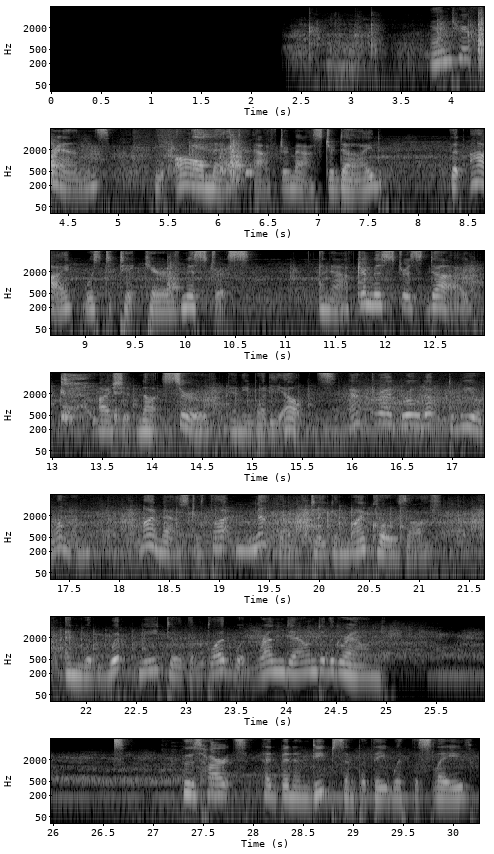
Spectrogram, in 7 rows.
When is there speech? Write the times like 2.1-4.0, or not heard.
3.8-25.1, 26.6-30.2.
